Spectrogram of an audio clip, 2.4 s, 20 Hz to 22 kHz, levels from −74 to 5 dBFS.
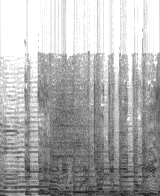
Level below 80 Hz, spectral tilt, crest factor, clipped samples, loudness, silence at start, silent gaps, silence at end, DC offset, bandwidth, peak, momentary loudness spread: -30 dBFS; -3 dB/octave; 8 dB; 0.8%; -7 LUFS; 0 s; none; 0 s; under 0.1%; 18.5 kHz; 0 dBFS; 5 LU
